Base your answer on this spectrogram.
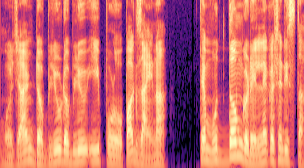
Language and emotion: Goan Konkani, disgusted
